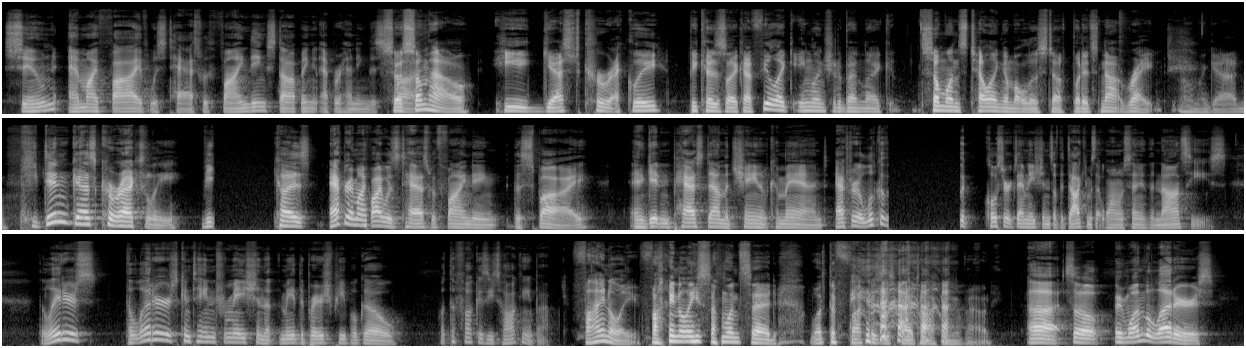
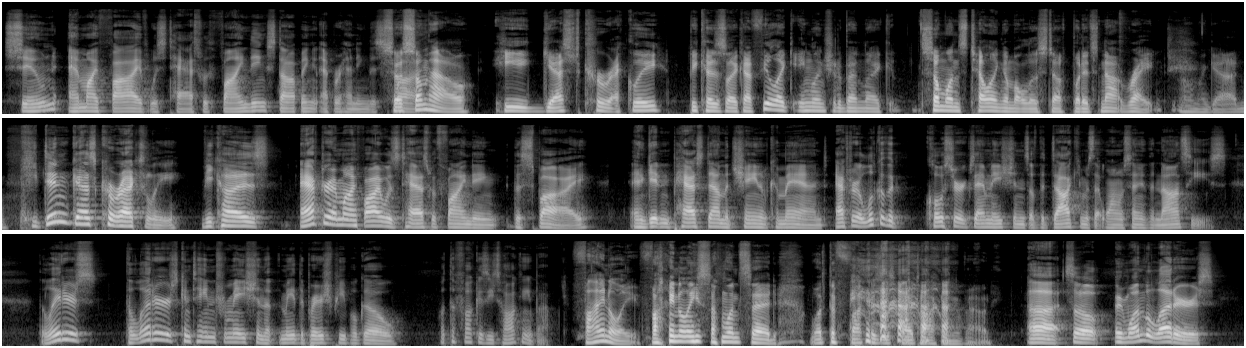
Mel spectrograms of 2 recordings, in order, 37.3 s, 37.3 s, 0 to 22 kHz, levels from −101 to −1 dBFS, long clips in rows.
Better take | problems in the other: second | audio freezing; at 15 s for 0.5 s and at 21 s for 0.5 s

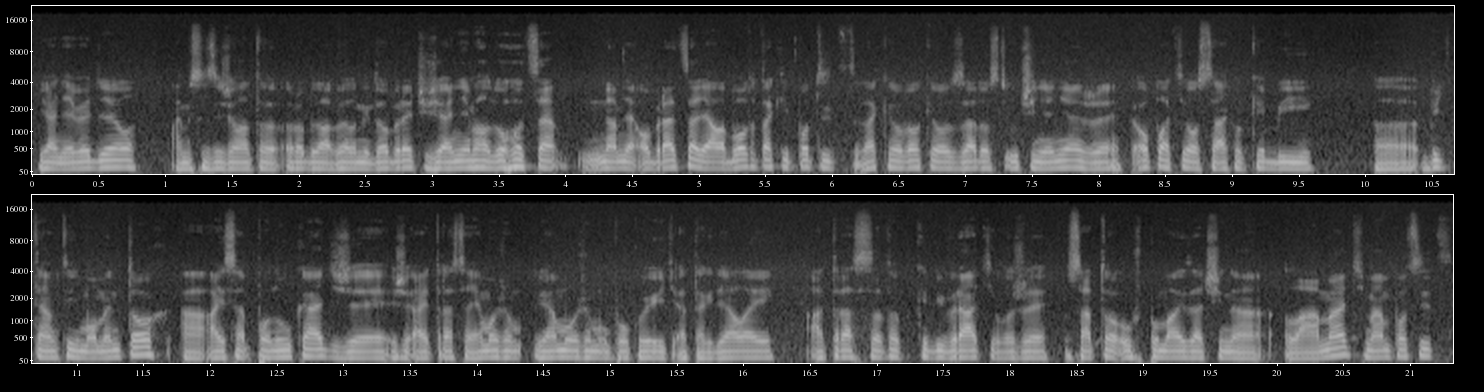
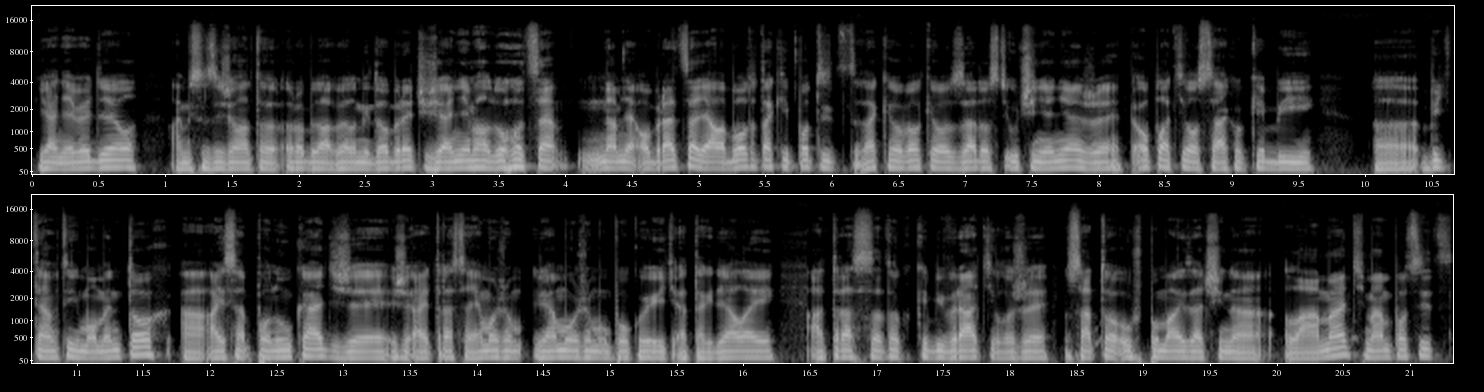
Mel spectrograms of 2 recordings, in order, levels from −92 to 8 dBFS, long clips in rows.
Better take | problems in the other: second | hiss; faint; throughout; 25 dB below the speech

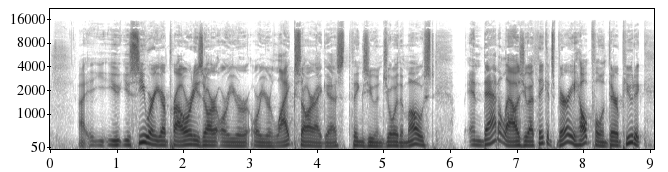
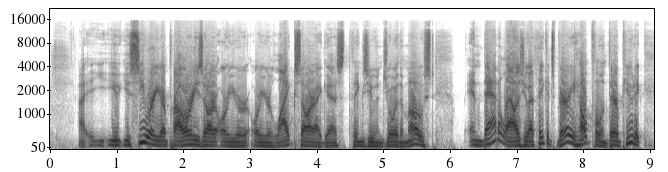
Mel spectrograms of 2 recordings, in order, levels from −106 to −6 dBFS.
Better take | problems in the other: first | distortion; slight; 8% of the sound clipped

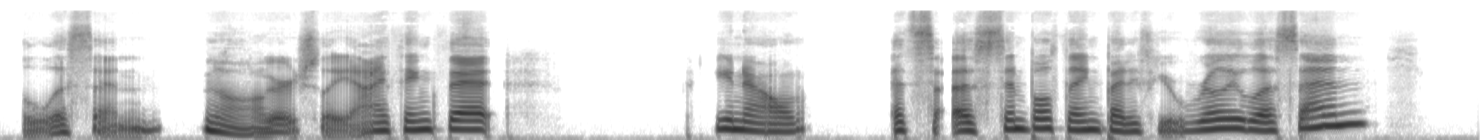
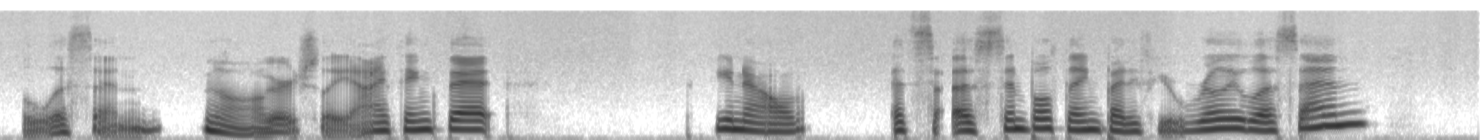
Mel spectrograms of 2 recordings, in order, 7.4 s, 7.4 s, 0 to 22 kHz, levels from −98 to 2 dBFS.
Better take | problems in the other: first | hiss; faint; throughout; 25 dB below the speech

